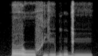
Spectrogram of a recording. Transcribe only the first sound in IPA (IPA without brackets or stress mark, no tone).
ʕ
